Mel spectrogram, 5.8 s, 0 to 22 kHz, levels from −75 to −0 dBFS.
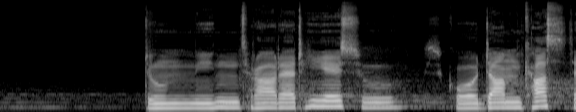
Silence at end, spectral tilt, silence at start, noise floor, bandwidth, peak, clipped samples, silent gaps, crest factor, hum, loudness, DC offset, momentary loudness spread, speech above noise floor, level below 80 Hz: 0 s; -5.5 dB/octave; 1.45 s; -63 dBFS; over 20 kHz; -4 dBFS; under 0.1%; none; 22 dB; none; -24 LUFS; under 0.1%; 13 LU; 39 dB; -70 dBFS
